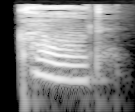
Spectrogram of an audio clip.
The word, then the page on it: called: American English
